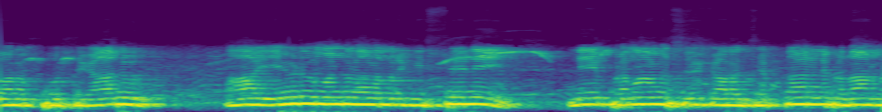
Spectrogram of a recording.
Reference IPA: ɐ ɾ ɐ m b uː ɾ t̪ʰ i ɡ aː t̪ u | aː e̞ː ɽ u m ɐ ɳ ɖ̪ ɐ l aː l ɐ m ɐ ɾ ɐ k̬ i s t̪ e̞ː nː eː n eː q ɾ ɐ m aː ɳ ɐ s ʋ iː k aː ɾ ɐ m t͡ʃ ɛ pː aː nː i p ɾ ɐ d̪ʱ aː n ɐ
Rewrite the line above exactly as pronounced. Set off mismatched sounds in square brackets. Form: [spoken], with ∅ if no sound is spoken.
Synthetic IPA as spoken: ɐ ɾ ɐ m [p] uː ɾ [t̪] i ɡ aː [d̪] u | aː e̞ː ɽ u m ɐ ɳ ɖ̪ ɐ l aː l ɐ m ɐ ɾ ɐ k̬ i s t̪ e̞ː [n] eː n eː [p] ɾ ɐ m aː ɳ ɐ s ʋ iː k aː ɾ ɐ m t͡ʃ ɛ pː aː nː i p ɾ ɐ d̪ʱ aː n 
